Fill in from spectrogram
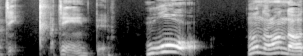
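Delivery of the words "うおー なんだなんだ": high, loud, stretched-out wow; surprised cheer. Retold or imitated. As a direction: act out being startled and thrilled. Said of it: "ってなるじゃないですか。". (驚いて高く大きく叫ぶ)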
